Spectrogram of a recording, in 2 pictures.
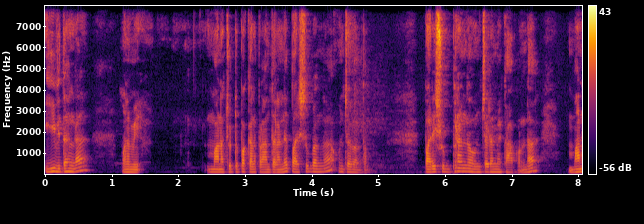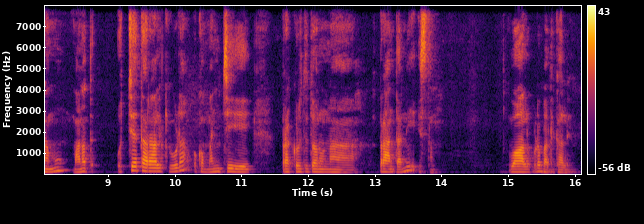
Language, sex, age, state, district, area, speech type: Telugu, male, 18-30, Andhra Pradesh, Srikakulam, urban, spontaneous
